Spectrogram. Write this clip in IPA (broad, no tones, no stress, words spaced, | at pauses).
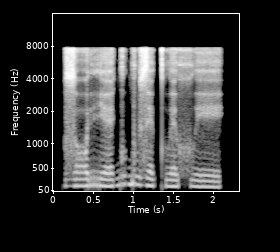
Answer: zɔ rʲɛ ɡoɡuzɛkʷʰɛ xʷe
